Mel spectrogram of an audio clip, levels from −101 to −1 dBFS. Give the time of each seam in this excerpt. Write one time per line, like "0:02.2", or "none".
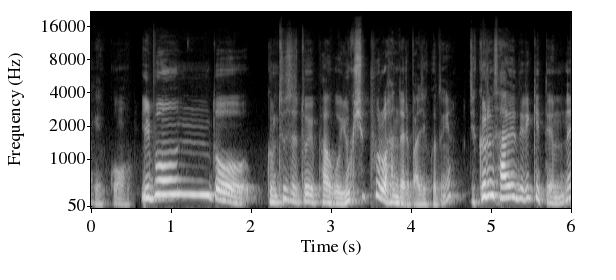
none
